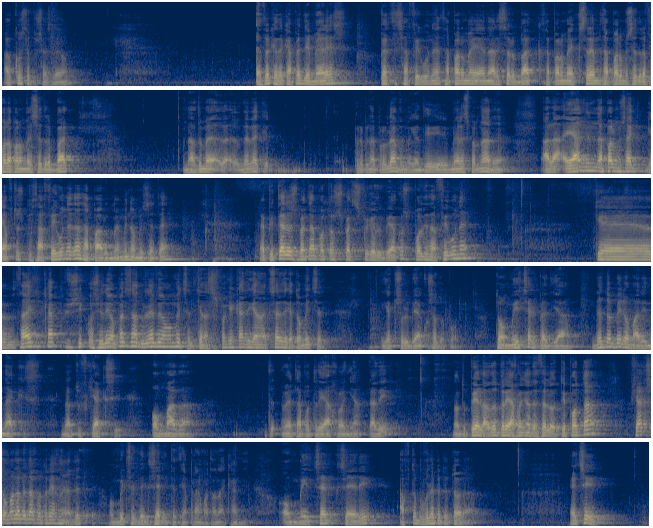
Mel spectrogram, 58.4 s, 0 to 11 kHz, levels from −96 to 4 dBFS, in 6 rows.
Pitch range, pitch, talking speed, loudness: 100-130 Hz, 110 Hz, 145 wpm, -34 LUFS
